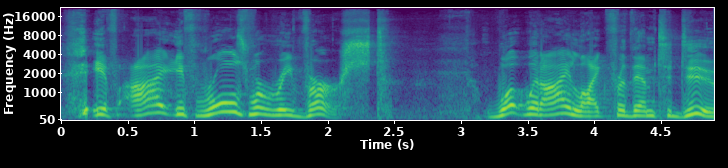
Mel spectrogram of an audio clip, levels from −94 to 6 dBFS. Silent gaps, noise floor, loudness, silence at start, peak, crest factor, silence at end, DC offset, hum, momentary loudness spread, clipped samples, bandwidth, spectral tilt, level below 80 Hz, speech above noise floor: none; -47 dBFS; -15 LUFS; 0.05 s; -2 dBFS; 12 dB; 0 s; under 0.1%; none; 6 LU; under 0.1%; over 20 kHz; -5 dB/octave; -60 dBFS; 32 dB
